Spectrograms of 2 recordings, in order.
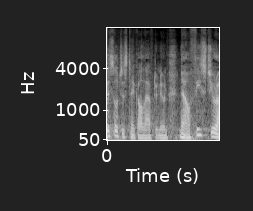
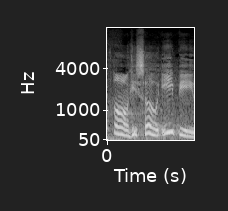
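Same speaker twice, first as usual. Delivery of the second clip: put-on high, slow, gushing baby talk; baby talk coo; 10 semitones higher, slower than usual. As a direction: coo over a sleepy baby. Improv, cooing over sleepy baby.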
